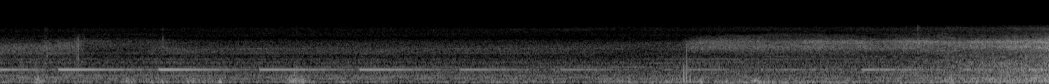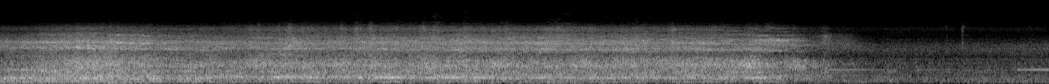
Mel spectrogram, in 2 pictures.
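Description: A level-crossing warning signal repeats a single tone. Then a diesel-hauled ordinary passenger train builds up and passes close by for about eight seconds, a loud rush of engine and wheel-on-rail noise that drops away quickly. The warning tone is heard again near the end.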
